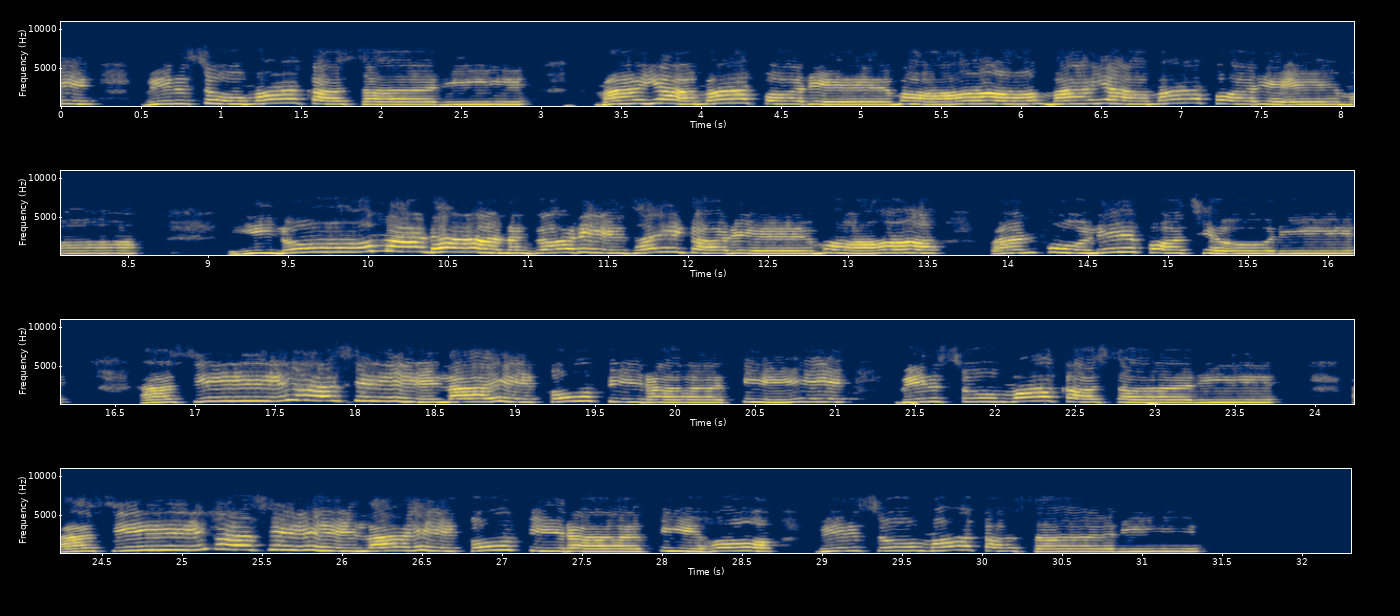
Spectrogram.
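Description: A woman singing a Nepali dohori folk song unaccompanied, in a high voice with wavering, ornamented phrases broken by short pauses for breath.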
